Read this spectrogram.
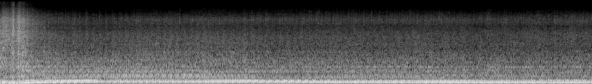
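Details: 1970 Corvette with freshly rebuilt small-block V8 (AFR heads, Clay Smith cam, hydraulic roller lifters, Harland Sharp 1.5 rockers, new headers), just after first start in six months: steady even low rumble settling into smooth idle, no knocks or misses; normal idle.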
